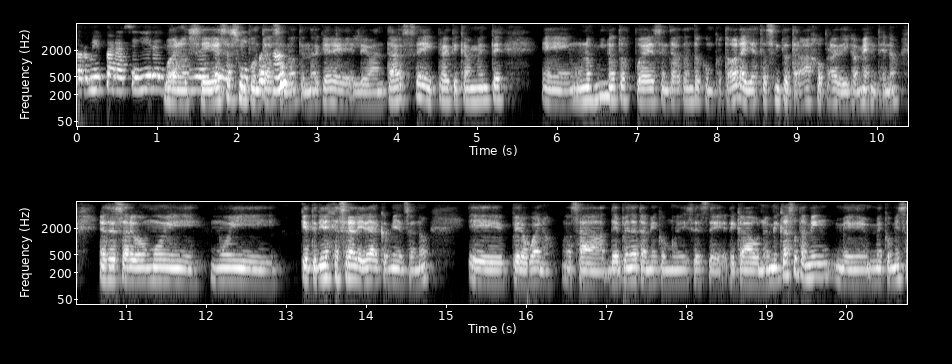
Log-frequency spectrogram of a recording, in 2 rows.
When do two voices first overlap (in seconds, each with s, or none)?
1.1 s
